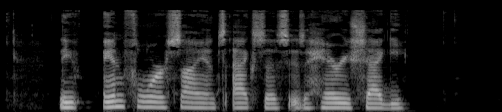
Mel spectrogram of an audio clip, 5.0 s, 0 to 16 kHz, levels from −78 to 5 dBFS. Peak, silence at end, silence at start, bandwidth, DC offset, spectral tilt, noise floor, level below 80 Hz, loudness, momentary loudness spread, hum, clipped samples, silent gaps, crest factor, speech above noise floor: -8 dBFS; 1 s; 0.6 s; 11.5 kHz; under 0.1%; -4 dB/octave; -68 dBFS; -66 dBFS; -26 LUFS; 4 LU; none; under 0.1%; none; 18 dB; 43 dB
